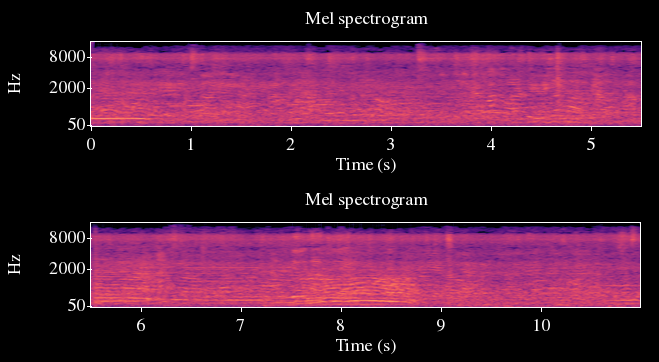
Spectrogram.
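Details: Calf mooing amid other cattle, several drawn-out harmonic moos overlapping, one rising then falling call near the middle, steady murmur of herd and faint voices throughout.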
